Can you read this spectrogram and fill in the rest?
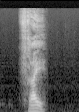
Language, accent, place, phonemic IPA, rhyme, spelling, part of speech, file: German, Germany, Berlin, /fʁaɪ̯/, -aɪ̯, frei, adjective, De-frei.ogg
- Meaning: 1. free; unenslaved; unimprisoned 2. free; unrestricted; more negative also: unrestrained; licentious 3. unblocked; free for passage 4. independent; unaffiliated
